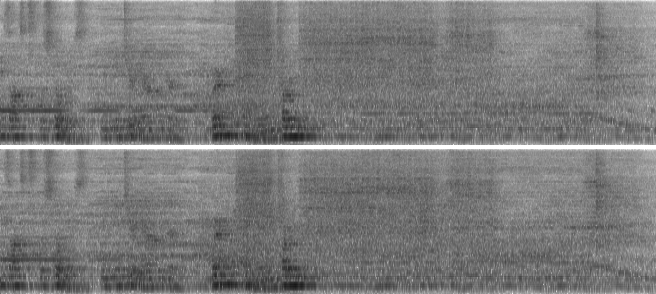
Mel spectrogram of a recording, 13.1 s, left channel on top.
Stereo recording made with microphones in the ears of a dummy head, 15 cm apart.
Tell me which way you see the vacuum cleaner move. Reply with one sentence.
In this clip you hear the vacuum cleaner stay put.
